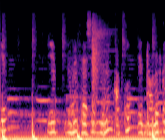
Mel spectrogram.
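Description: Background music with a steady beat of deep bass hits that drop in pitch, under a bending melody.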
